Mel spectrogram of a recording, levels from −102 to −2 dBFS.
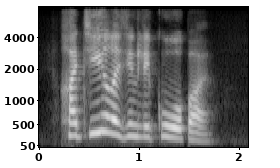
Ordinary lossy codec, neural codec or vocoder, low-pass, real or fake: none; codec, 16 kHz, 0.8 kbps, ZipCodec; 7.2 kHz; fake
